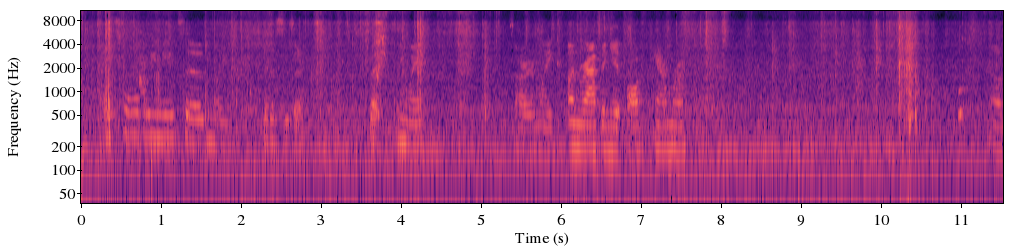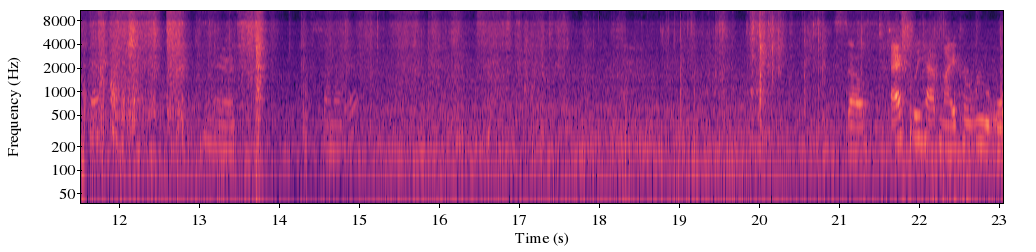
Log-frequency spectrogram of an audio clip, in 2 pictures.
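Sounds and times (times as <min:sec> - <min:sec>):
packaging rustling and crinkling: 0:00.0 - 0:23.0.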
